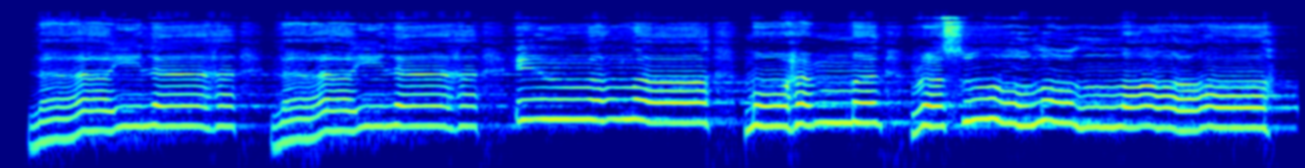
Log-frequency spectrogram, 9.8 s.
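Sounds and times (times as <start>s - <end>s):
Islamic chant: 0.2s - 9.7s.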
